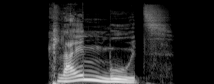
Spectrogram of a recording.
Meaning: genitive singular of Kleinmut
- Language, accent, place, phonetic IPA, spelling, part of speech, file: German, Germany, Berlin, [ˈklaɪ̯nmuːt͡s], Kleinmuts, noun, De-Kleinmuts.ogg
